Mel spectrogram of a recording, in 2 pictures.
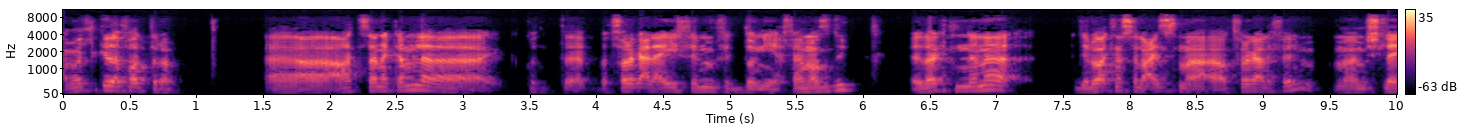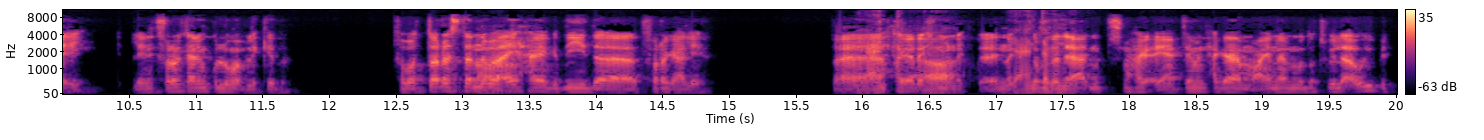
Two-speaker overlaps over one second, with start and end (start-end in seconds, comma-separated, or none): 15.9-17.7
